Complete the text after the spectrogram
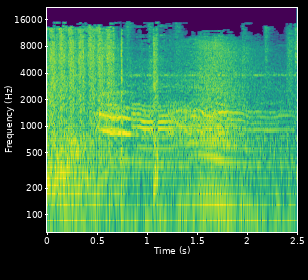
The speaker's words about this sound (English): Good shot! Not too hard with a sawed-off.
